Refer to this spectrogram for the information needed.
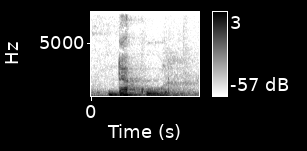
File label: "stone", Muyuw; Lae Unitech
